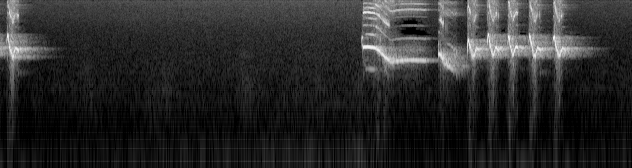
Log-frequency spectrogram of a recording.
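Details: Orange-headed thrush lure song meant to get other thrushes responding: one short whistle, a pause, then a sliding whistled note followed by a quick run of five clipped, repeated notes.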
